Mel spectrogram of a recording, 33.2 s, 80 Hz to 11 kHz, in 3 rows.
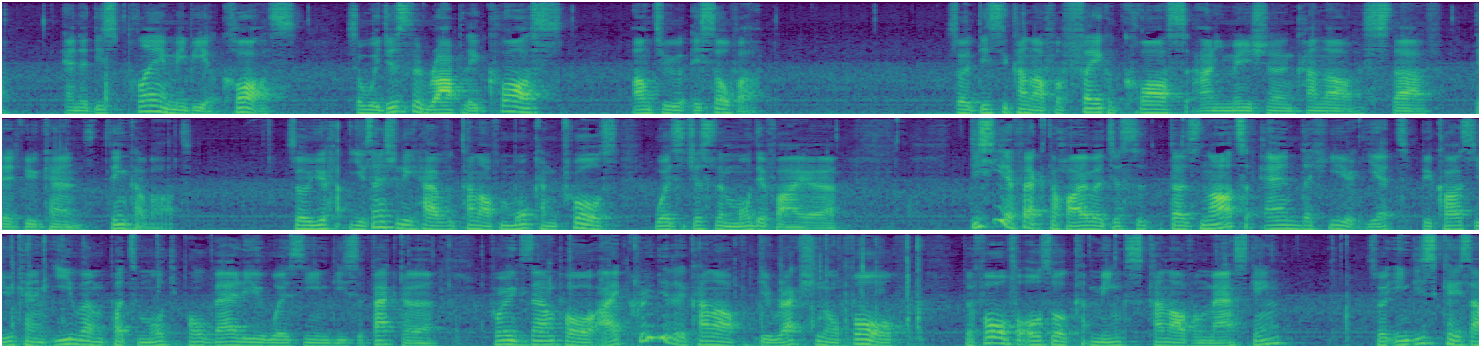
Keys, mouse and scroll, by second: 0.9 click, 3.1-6.2 drag, 8.6-11.6 drag, 19.3 click, 20.3-21.6 middle drag, 21.6-22.3 drag, 22.3 g, 23.8-26.3 middle drag, 26.3 ctrl+a, 31.5-32.4 middle drag, 32.4 click.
